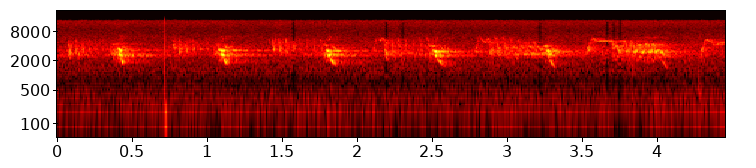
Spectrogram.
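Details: Lesser spotted eagle chick at its nest on a live nest camera, 17 August 2022, at breakfast, cranky and pushing its mother away from the food: high whistled calls with falling tails, repeated roughly every three-quarters of a second, over steady background hiss.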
